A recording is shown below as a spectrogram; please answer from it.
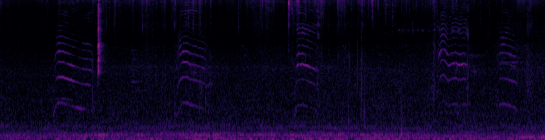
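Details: Five kittens pester their mother cat to feed them while she grows upset; high, thin, arching mews ring out in short bursts roughly every two to three seconds, some doubled, over a steady low rumble of background noise.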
